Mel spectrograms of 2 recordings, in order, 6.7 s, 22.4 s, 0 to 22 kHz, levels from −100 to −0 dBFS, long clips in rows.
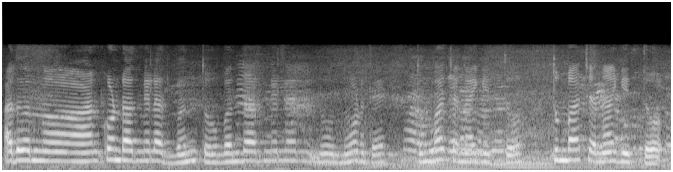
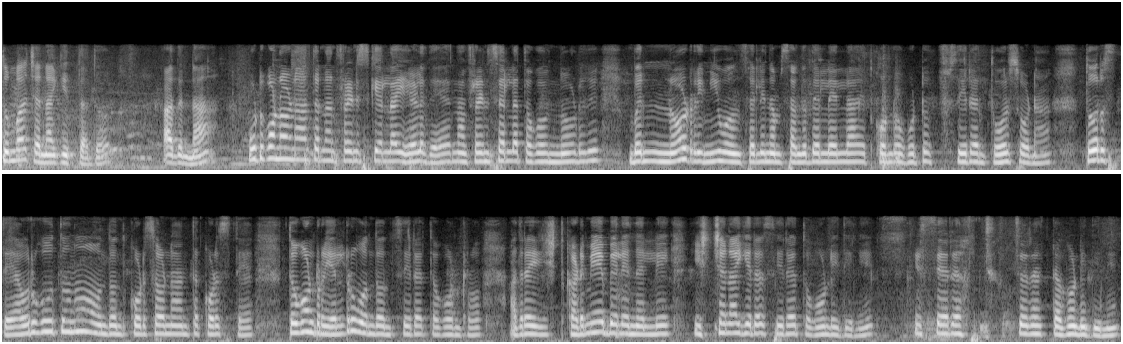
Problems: background sounds at intervals, background conversations at intervals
